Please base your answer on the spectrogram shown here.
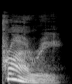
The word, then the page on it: priory: English; British English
